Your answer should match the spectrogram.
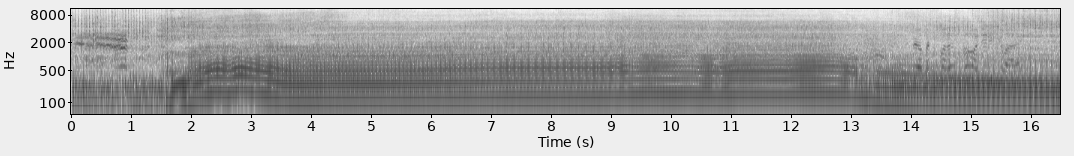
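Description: Portable fire pump's engine revving up about two seconds in, with two quick surges, then held at high steady revs while it pumps water out into the delivery hoses. Near the end it drops to a lower, steady speed.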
